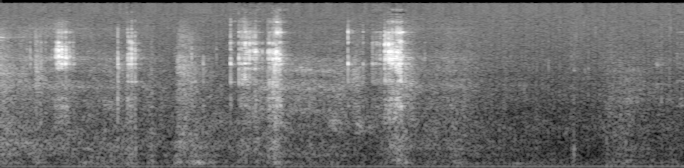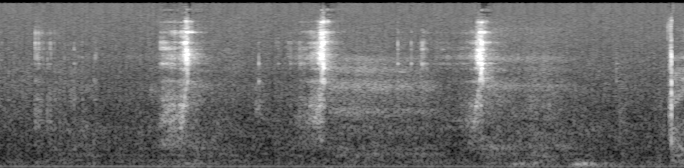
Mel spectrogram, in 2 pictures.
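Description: A hand file scrapes the edges of a gold sheet ear cuff in sparse, short strokes, quiet rasps separated by pauses, with a few sharper scratches later on.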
